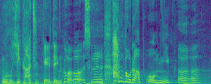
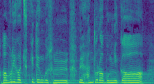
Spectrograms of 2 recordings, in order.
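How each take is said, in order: First: It is said with desperate, pleading emotion. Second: It is said flatly, without much emotion.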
